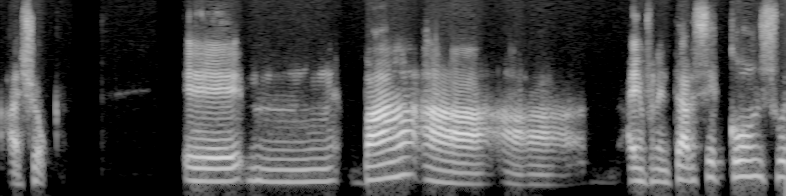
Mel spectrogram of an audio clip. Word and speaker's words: Ashoka: Ashoka se escribe en realidad Ashoka, A-S-O-K-A, Ashoka, como suena, digamos Ashoka, se puede escribir con S-H y normalmente se pronuncia Ashoka.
